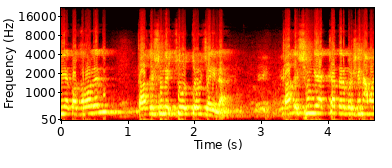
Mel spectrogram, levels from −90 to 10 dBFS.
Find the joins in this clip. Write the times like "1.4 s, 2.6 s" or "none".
none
